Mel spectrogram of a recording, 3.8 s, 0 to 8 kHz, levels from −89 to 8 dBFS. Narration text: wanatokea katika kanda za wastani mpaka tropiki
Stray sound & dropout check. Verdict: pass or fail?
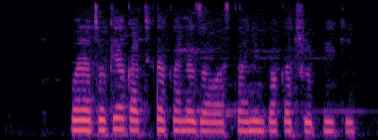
fail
